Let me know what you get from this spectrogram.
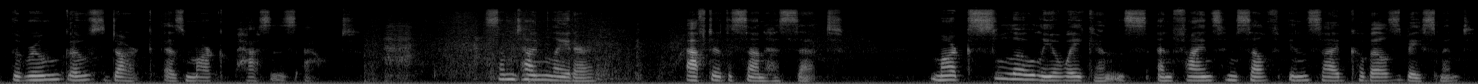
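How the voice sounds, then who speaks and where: A woman's voice: lowish voice, slow pace, slight background noise, rough recording. A woman reading stage directions as scripted narration for a dramatic table read. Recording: music playing behind the voice.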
